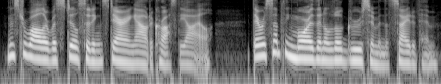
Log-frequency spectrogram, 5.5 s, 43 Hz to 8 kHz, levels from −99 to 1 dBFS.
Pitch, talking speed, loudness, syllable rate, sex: 190 Hz, 250 wpm, -17 LUFS, 7.1 syllables/s, female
